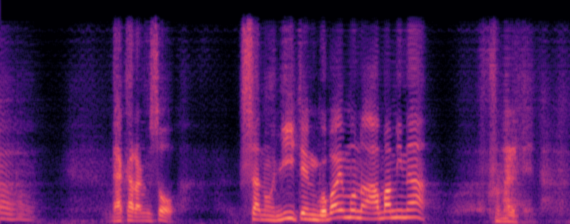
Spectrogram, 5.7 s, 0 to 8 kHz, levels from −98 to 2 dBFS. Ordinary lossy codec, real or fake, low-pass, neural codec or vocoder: none; fake; 7.2 kHz; codec, 16 kHz, about 1 kbps, DyCAST, with the encoder's durations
